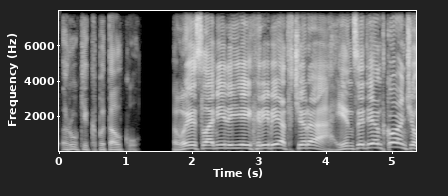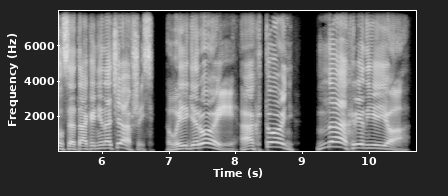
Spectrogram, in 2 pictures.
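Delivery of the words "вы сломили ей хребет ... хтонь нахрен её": громкий, протяжный анонс на весь зал; ведущий боксёрского ринга. A narrator's reading. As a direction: raise the crowd like a ring announcer. Referee shouts to crowd. (ведущий на ринге заводит толпу, громко и протяжно)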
